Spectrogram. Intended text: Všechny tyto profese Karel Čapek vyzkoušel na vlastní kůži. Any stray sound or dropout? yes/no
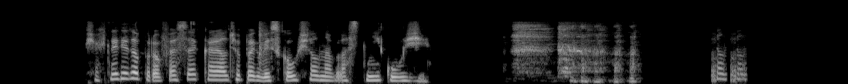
yes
